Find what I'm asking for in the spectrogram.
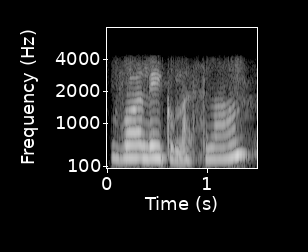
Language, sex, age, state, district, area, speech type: Kashmiri, male, 18-30, Jammu and Kashmir, Bandipora, rural, conversation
